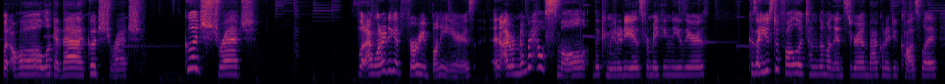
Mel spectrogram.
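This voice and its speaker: A young woman, chatting casually and rambling with her stream audience, animated and often correcting herself. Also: a little high, quick pace, faint music behind.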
